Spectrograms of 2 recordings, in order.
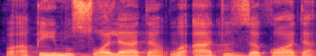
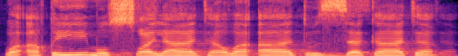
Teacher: صاد کو موٹا پڑھنا ہے، لام موٹی نہیں ہونی چاہیے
